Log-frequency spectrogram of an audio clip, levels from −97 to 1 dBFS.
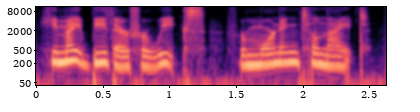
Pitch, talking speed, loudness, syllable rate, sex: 195 Hz, 230 wpm, -19 LUFS, 5.1 syllables/s, female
